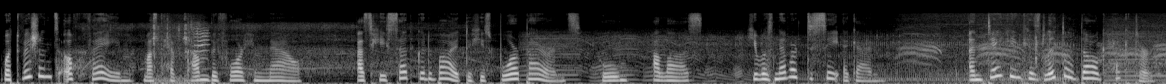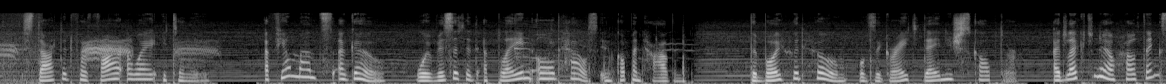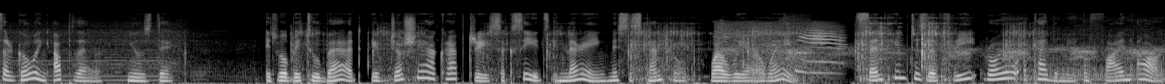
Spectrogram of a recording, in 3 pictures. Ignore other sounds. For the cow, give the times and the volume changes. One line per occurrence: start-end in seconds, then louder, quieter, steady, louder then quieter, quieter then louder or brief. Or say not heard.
not heard.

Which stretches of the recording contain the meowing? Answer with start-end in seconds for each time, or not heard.
1.5-2.1, 16.8-18.6, 30.4-31.8.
